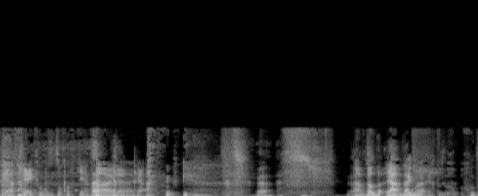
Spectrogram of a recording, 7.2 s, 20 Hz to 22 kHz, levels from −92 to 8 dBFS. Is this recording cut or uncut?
cut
